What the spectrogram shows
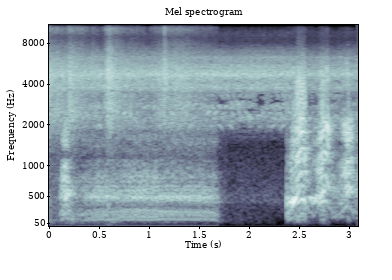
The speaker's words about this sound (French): Un singe qui aboie Mais ça alors, mais, mais un singe qui aboie, mais ça existe ça le singe qui aboie est une variété de primates arboricoles, agricoles et d'aricoles, dont les cordes vocales présentent une configuration proche de celle de certains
